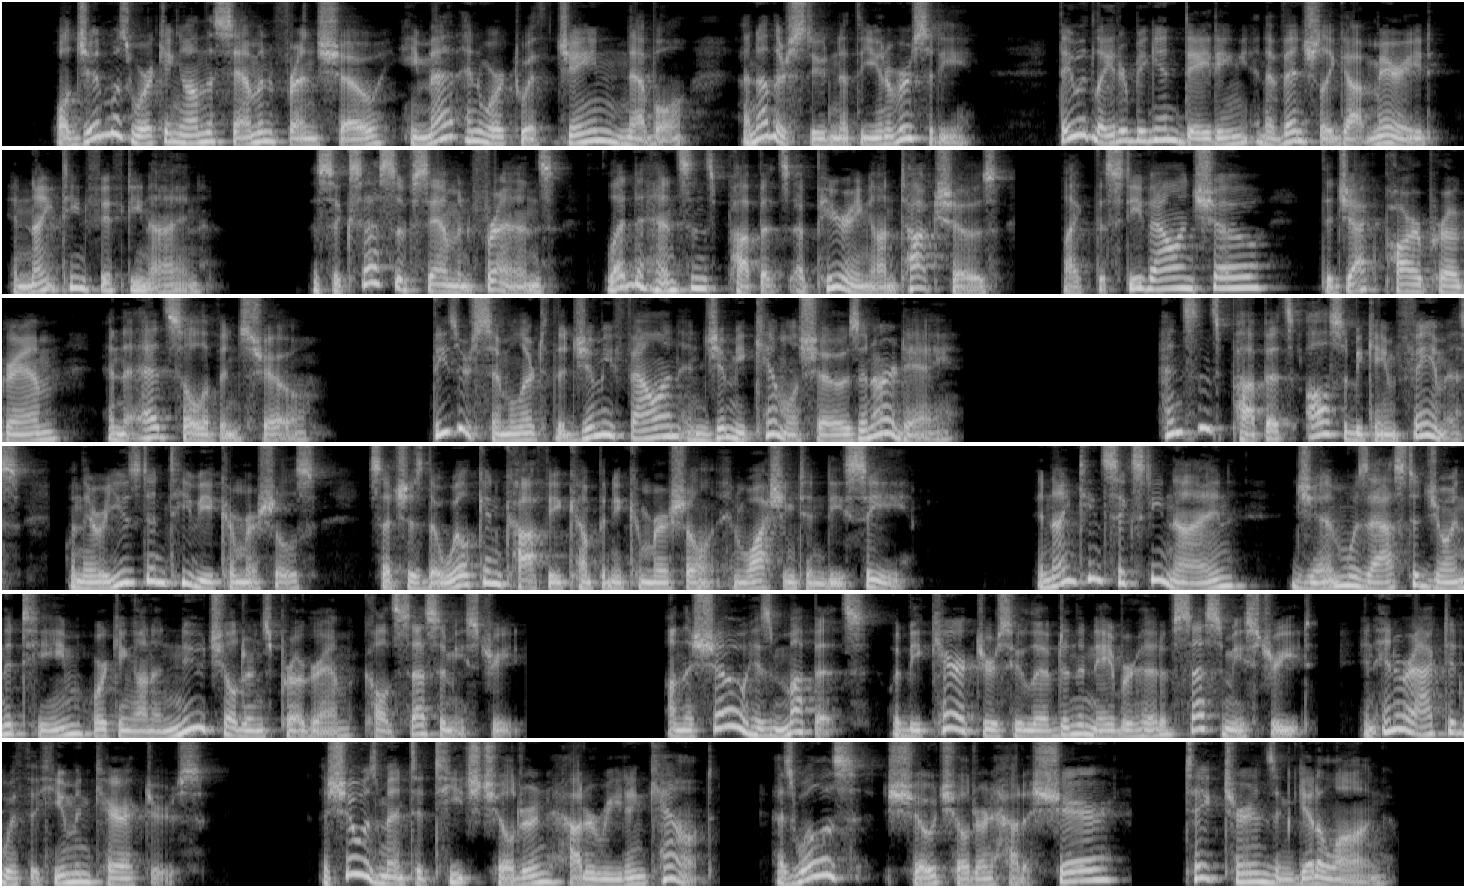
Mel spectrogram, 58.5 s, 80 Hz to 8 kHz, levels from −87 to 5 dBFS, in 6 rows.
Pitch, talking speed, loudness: 175 Hz, 165 wpm, -19 LUFS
